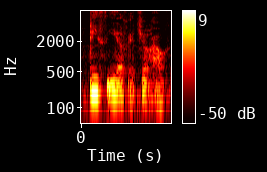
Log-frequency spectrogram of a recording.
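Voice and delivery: whispered urgent warning; hushed whisper. Retold or imitated. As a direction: whisper it like a secret. Son whispering news on phone.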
